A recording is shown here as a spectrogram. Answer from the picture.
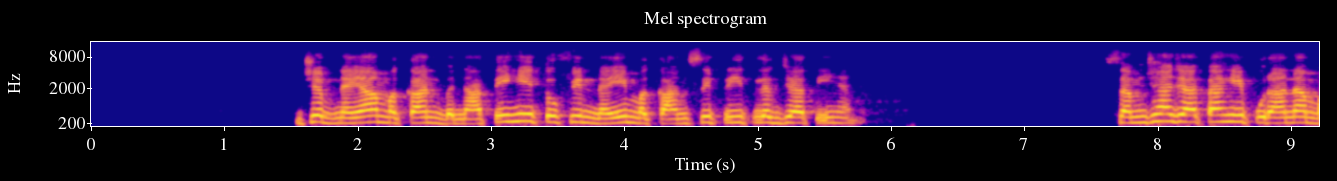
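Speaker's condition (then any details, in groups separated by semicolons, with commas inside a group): No condition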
